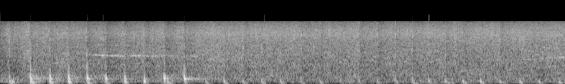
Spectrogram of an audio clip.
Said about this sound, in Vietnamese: Giờ chúng ta thay vì vỗ tay, chúng ta lấy quạt ta vỗ, nó kêu thử rồi, vỗ vậy.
